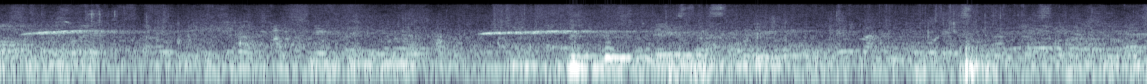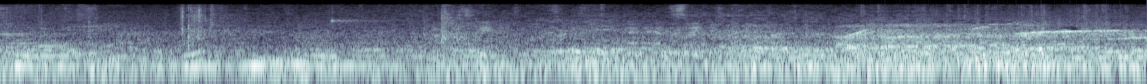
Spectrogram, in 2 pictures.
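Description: A crowd of men and women murmurs and chatters indoors.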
